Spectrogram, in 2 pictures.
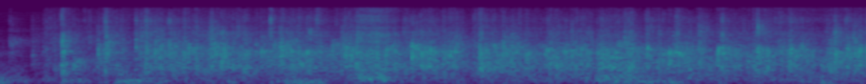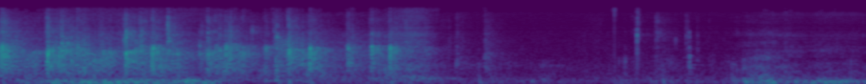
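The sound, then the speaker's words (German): A crowd claps in a dense, steady burst of applause for about six seconds, then it thins out into a few scattered claps before fading. “Ein herzliches Applaus bitte.”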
